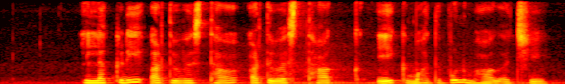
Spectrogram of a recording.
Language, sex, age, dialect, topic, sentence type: Maithili, female, 25-30, Southern/Standard, agriculture, statement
